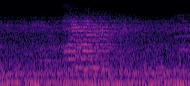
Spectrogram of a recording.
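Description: Steady low background rumble of street traffic, with a faint horn-like toot about a second in.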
